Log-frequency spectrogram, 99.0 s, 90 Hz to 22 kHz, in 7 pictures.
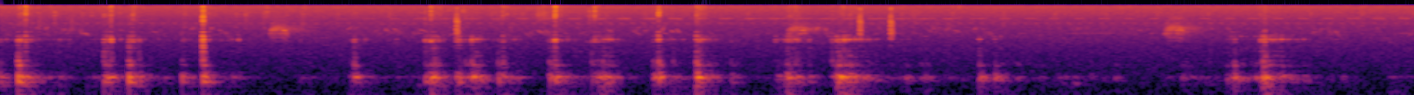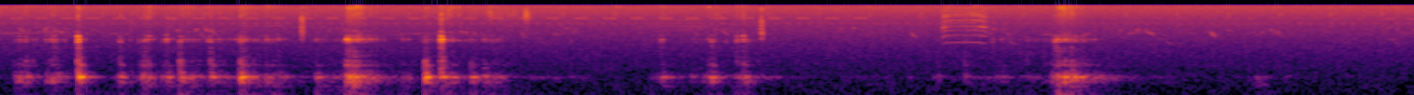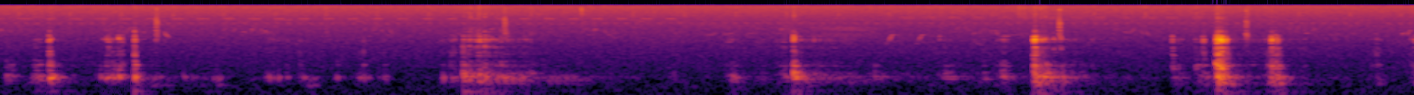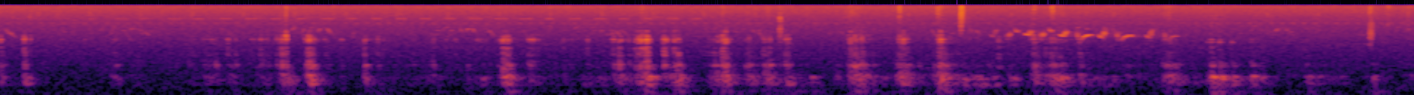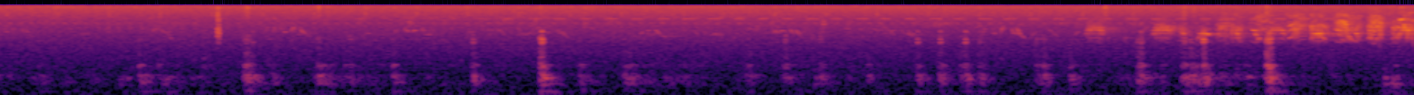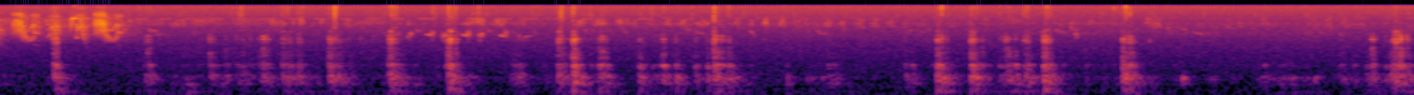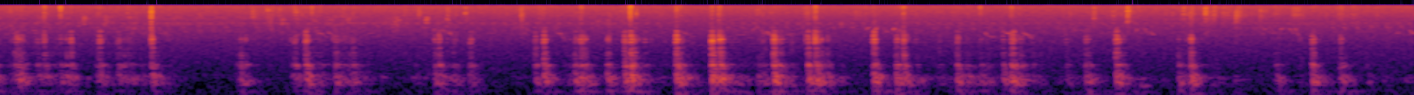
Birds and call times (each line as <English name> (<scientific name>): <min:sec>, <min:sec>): Gray-backed Camaroptera (Camaroptera brevicaudata): 0:23.8
Common Bulbul (Pycnonotus barbatus): 0:53.1, 1:15.5
Fork-tailed Drongo (Dicrurus adsimilis): 1:08.9
White-browed Sparrow-Weaver (Plocepasser mahali): 1:10.3, 1:11.7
